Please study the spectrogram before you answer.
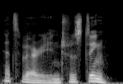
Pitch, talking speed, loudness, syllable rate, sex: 105 Hz, 145 wpm, -17 LUFS, 6.4 syllables/s, male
